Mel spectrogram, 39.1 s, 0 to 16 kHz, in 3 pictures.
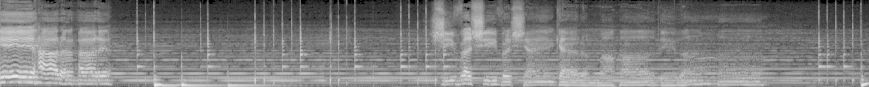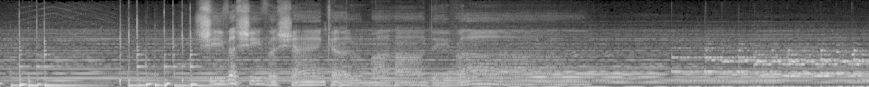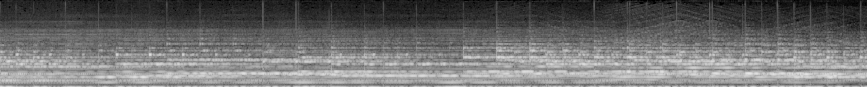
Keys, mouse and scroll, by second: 1.0 click, 1.9 click, 5.7 click, 6.6 click, 8.0 click, 8.8 click, 11.5-12.3 drag, 12.7 click, 13.5 click, 14.3 click, 16.2 click, 17.0-19.6 typing, 20.4 click, 21.4-21.7 typing, 22.8-24.2 typing, 23.0 click, 23.5 click, 26.6 click, 27.4 click, 28.6 click, 29.6 click, 31.4 click, 32.2 click, 33.2 click, 35.4 click, 36.6 click, 38.2 click.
